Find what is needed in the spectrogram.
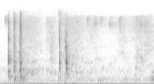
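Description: Computer keyboard keys clicking: a quick run of a few keystrokes at the start, then one or two more just under a second in.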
